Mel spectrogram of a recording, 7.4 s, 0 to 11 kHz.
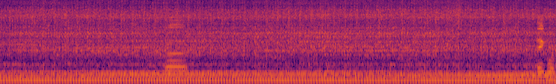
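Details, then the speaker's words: Audi A4 rebuilt 2.0T FSI with K04 turbo kit, first startup, still warming: steady even idle with faint injector tapping over a smooth low hum, no squeals, oil residue burning off; running healthy. "I mean, I hear the injectors tapping a little bit. It sounds pretty quiet, not too bad. Everything's running pretty good. No squeals, no nothing."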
